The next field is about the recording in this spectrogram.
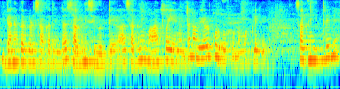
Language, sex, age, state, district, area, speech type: Kannada, female, 30-45, Karnataka, Chikkamagaluru, rural, spontaneous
